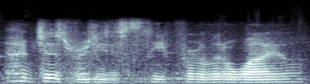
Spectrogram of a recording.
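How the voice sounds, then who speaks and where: A man's voice: mid-range voice, fairly even intonation, a little fast, soft background music, natural voice, rough recording. A man voicing a tired young woman college student, terse and understated, in a fan fiction reading. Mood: weary.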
